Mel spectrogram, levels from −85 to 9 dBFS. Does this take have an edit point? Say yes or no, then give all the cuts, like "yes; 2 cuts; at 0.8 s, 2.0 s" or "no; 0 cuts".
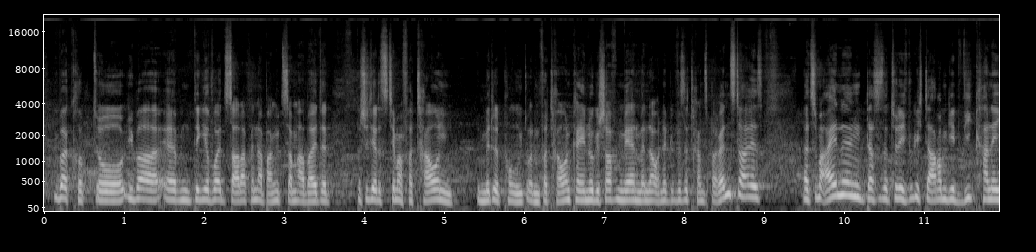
yes; 1 cut; at 9.4 s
